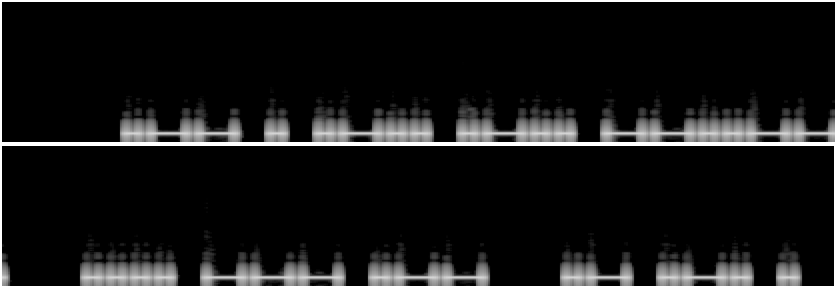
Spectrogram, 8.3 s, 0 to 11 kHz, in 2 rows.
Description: Morse code, heard as a keyed tone, about 20 wpm, 700 Hz. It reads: WELL, HOW ARE
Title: Sentences from Top 200 Words 20wpm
